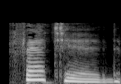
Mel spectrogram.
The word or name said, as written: foetid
